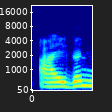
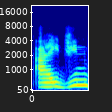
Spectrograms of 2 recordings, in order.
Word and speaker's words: eigen: Simply आप उनको major करते हो आइगन वैल्यूज में। आइजिन भी बोल सकते हो आप, आइगन भी बोल सकते हो, बस उसका साइलेंट प्रोनाउंसिएशन करो। जनरली स्टैंडर्डली प्रोनाउंसिएशन में आइगन वैल्यू बोलते हैं उसको।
